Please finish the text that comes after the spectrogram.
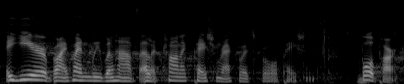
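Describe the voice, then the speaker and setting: A woman interviewing a guest, brisk and pressing for short, direct answers. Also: on the low side. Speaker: interviewer, health policy analyst. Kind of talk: interviewing, quick-fire questions. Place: conference hall.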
